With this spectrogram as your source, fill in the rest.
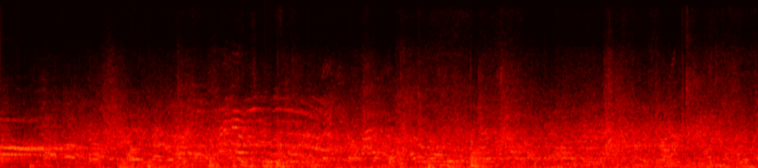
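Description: Young children shout and call out across the rink.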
